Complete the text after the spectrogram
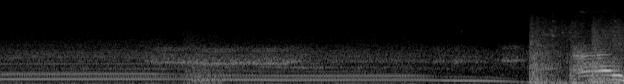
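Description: A racing car engine hums steadily, then slowly drops in pitch.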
